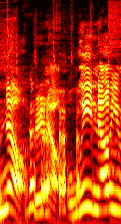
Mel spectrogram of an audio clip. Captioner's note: laughing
